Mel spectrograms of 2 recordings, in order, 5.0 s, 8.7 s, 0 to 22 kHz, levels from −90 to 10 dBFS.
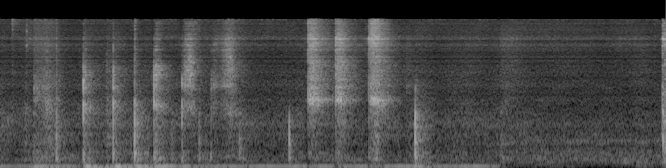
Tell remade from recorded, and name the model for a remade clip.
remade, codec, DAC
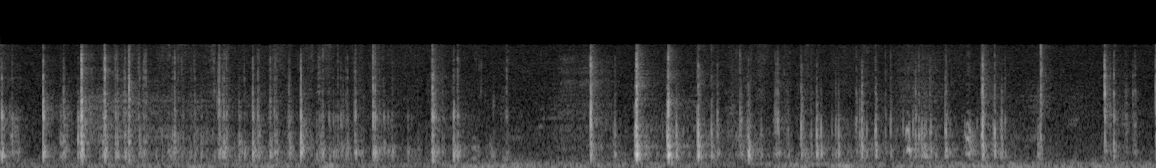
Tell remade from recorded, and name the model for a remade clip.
recorded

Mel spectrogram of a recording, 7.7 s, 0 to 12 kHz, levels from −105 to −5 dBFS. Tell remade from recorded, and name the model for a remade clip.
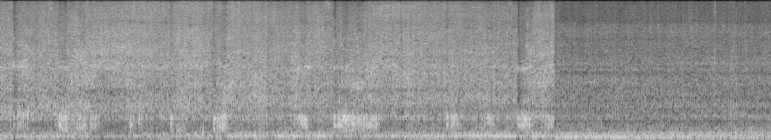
recorded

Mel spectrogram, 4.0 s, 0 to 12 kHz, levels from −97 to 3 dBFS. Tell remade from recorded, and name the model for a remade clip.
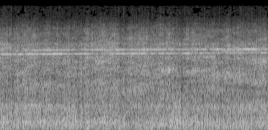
recorded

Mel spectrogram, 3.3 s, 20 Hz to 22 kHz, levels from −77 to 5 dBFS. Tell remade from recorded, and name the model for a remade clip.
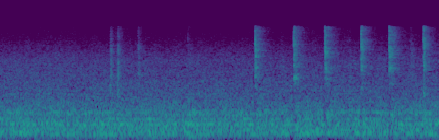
recorded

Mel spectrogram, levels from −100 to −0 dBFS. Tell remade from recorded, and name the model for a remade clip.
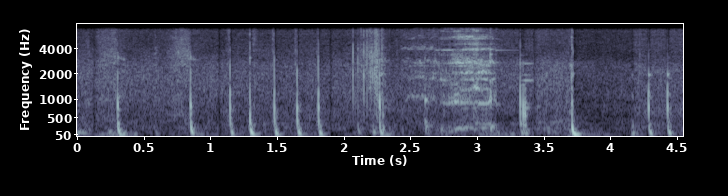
recorded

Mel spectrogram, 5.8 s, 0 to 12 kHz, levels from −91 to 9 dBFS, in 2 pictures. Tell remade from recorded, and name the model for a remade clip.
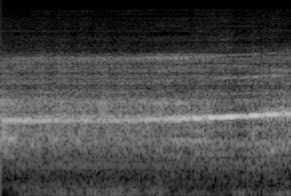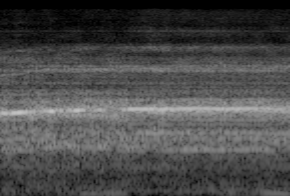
remade, autoencoder, DAC-VAE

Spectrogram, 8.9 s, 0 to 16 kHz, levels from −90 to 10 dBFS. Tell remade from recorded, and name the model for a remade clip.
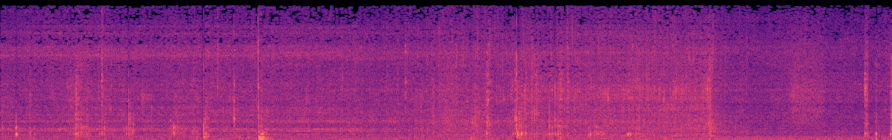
recorded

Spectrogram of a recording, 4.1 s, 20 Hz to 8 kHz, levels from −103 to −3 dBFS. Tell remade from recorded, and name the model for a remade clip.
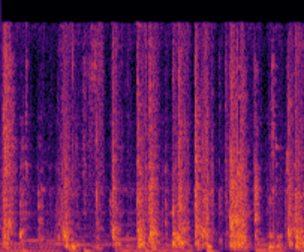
recorded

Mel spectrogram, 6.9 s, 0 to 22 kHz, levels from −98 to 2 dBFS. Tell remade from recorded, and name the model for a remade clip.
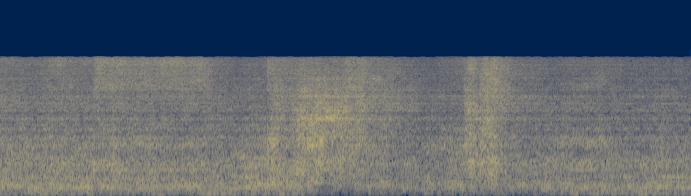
remade, codec, SNAC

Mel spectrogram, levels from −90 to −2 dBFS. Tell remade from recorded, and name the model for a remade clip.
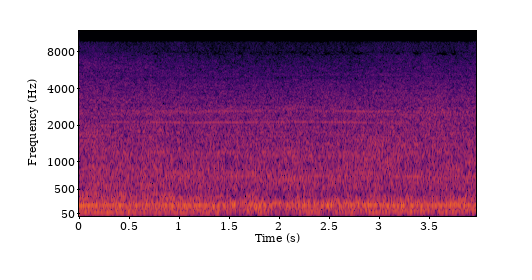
recorded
